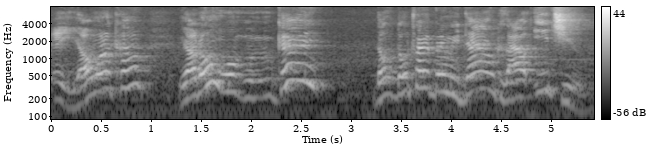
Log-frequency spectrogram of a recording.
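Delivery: high, mock menacing warning; playful threat. Warning the darkness not to drag him down, playful mock threat. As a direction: tease them that you'll eat them, half laughing.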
